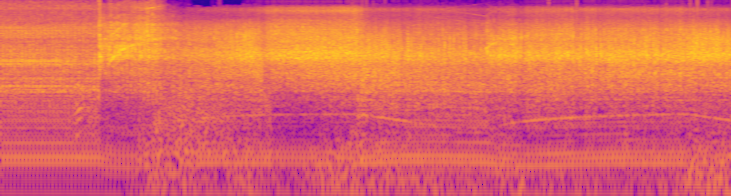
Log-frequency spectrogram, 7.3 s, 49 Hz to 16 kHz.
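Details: Vintage Homelite generator, probably late 1970s, unused about 30 years, powering a plugged-in grinder: single-cylinder runs steady and even, note holding under load, no misses or knocks; normal running.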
